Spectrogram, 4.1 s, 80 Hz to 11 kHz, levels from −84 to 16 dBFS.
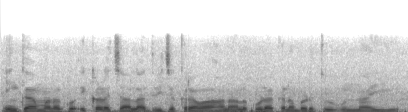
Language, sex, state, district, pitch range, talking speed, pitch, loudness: Telugu, male, Telangana, Hyderabad, 115-130 Hz, 130 wpm, 125 Hz, -15 LUFS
